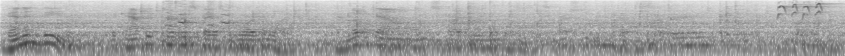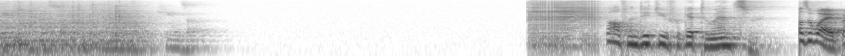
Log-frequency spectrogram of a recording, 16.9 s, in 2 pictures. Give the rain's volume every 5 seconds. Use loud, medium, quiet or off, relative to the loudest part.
loud, loud, off, off.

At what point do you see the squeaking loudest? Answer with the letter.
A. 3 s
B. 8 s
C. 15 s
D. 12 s
B.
